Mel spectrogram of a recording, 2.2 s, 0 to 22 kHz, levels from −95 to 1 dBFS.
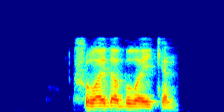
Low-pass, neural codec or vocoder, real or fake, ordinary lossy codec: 5.4 kHz; none; real; Opus, 64 kbps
